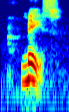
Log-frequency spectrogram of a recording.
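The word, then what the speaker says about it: Myss: very special gift and her name is Carolyn mace it's spelled miss m-y-s-s most of you probably know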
